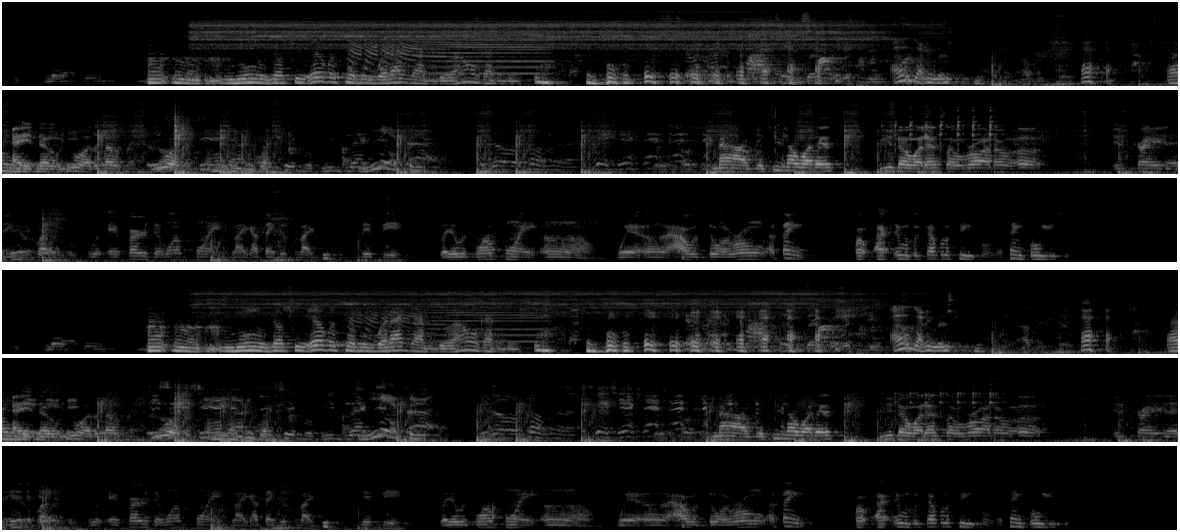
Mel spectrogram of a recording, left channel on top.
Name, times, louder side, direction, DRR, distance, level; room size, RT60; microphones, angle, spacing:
voice 1, 0.4-1.1 1.3-2.8 3.2-3.7 6.8-10.9 12.0-12.5 13.2-16.2 16.5-19.3 19.8-19.9 23.4-24.0 25.7-25.8 27.7-27.9, right 2 dB, 75° right, 3.5 m, -51 dB
voice 2, 1.4-7.9 8.3-9.5 9.9-10.1 10.8-10.9 11.3-11.4 11.6-12.5 13.8-14.3 15.3-16.0, right 2 dB, 50° right, 1.1 m, -39 dB
sound 1, 1.9-10.4 10.7-10.8 11.3-12.1 12.3-14.7 15.2-15.3 17.8-17.9 18.3-19.5, left 6 dB, 65° left, 5.2 m, -48 dB
voice 3, 3.4-5.5 11.9-13.0 13.3-13.6 14.3-14.5 18.8-20.1 20.5-22.2 22.9-23.6 23.9-24.1 24.4-26.7 27.1-27.5 27.9-31.5 32.0-34.2, left 2 dB, 25° left, 0.8 m, -43 dB
sound 2, 8.4-27.5, left 1 dB, 85° left, 7.3 m, -49 dB
sound 3, 10.9-27.6, left 6 dB, 45° left, 2.2 m, -60 dB
24.0 x 23.5 x 2.5 m
head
